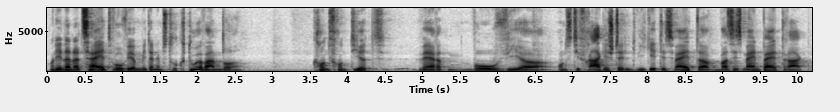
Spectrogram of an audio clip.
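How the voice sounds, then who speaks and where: A man giving a reflective spoken lecture, measured and deliberate, building his points in long lists. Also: medium pitch.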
